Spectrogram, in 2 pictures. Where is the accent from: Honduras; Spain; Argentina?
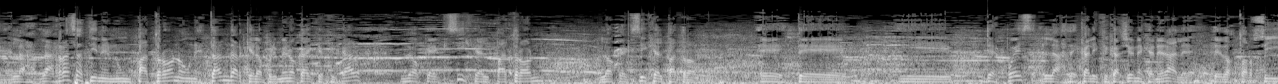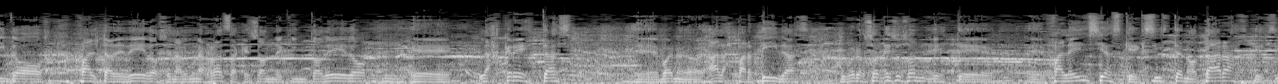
Argentina; Saladillo, Buenos Aires Province; yo empecé a los 8 años cuando yo soy oriundo de Saladillo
